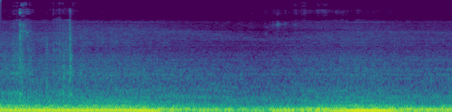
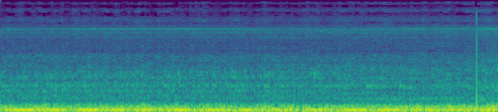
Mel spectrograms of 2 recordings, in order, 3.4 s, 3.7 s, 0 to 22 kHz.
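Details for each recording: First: 2000 Silverado with 5.3 Vortec, Brian Tooley Stage 3 cam and 92mm throttle body: a deep V8 rumble dips then surges, and idle hangs high in drive and reverse. There is rough, surging idle and poor AC at idle. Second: 2000 Chevrolet Silverado, Vortec 5.3 LS V8 with Brian Tooley Stage 3 cam and 92 mm throttle body, during idle relearn after part replacement: deep steady idle with soft rhythmic lope, no surging or hunting, no longer near 1000 rpm; normal cammed idle.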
